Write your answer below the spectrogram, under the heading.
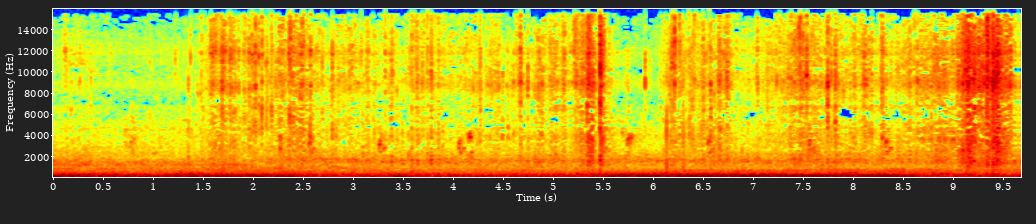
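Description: Leafy vines and dry grass rustling as a hand pushes through them, with a few light crackles.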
